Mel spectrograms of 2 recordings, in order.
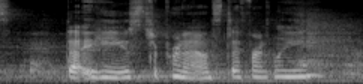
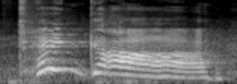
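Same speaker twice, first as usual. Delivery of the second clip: loud, higher, bright announcer call; hyped DJ call, much louder; excited and happy; 6 semitones higher, 11 dB louder than usual. Retold or imitated. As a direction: announce the name like it's the best news. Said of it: "so excited and happy".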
